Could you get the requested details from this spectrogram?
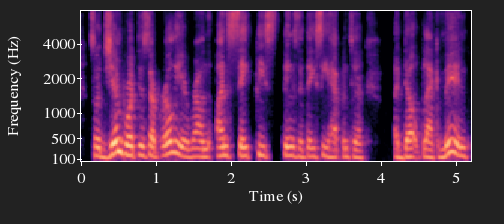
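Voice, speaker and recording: In a dark, mellow tone, a man with a Philadelphia accent talks with ordinary pitch variation. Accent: Philadelphia American English. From Philadelphia, US. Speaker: early childhood education consultant. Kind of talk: virtual conference presentation. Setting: video call presentation. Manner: fast.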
